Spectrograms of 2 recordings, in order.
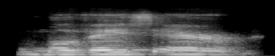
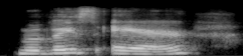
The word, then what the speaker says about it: Mauvaises Herbes: Will you pronounce that for me? Mauvaises Herbes. Mauvaises Herbes, a bilingual translation.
